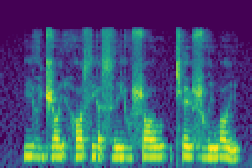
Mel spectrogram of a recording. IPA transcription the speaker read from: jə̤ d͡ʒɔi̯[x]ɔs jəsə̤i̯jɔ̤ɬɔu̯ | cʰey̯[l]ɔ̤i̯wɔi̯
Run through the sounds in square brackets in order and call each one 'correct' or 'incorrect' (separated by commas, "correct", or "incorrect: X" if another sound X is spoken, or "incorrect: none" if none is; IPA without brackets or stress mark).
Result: incorrect: h, incorrect: ɮ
